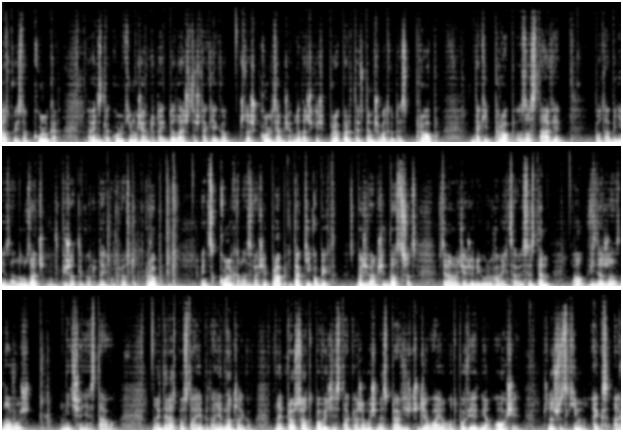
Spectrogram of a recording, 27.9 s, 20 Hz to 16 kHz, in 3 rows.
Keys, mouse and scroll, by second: 0.1 right click, 2.0-4.2 drag, 8.5 right click, 9.7 click, 10.8 p, 11.1 r, 11.2 o, 11.4 p, 11.7 Return, 13.5-14.9 middle drag, 16.7 p, 19.1 Escape, 26.4-27.8 middle drag.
